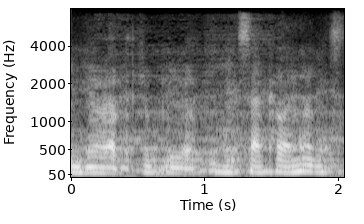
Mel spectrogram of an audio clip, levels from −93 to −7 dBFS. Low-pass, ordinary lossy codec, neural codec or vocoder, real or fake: 7.2 kHz; Opus, 32 kbps; codec, 24 kHz, 1 kbps, SNAC; fake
